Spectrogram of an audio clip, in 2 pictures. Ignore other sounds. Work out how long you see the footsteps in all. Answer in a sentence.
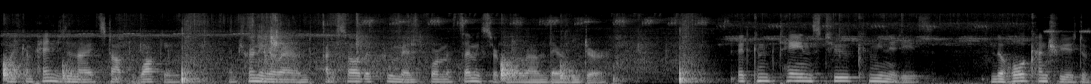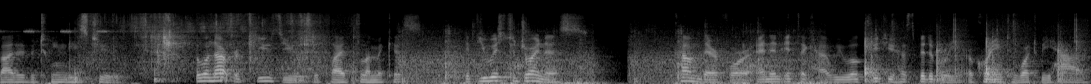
You can hear the footsteps for 17 seconds altogether.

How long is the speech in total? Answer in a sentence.
You can hear the speech for 20 seconds altogether.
